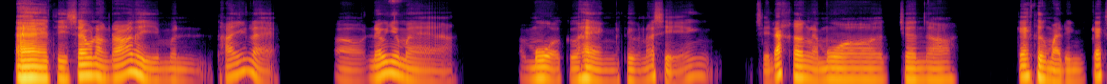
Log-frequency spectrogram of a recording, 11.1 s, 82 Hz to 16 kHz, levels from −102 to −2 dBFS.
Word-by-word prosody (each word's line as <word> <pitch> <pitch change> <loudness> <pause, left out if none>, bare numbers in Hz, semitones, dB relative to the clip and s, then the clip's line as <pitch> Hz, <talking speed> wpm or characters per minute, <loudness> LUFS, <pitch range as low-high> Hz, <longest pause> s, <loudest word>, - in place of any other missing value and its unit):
À, 125 -1 +10
thì 120 -2 -2
sau 145 +5 +5
lần 130 -4 0
đó 135 +8 +2
thì 115 -10 +1
mình 105 -2 -12
thấy 150 +9 -5
là, 115 - -6 0.6
ờ, 100 -2 -12
nếu 130 +6 0
như 165 -2 +2
mà 95 -6 -7 0.7
mua 120 +1 0
ở 105 - -8
cửa 110 0 -6
hàng 105 -5 0
thì 105 - -3
nó 110 +6 -7
sẽ 105 +1 -8 0.6
sẽ 95 - -11
đắt 140 +10 +2
hơn 125 -2 +3
là 105 - -4
mua 110 0 -2 0.2
trên, 110 -1 -3
a, 110 0 -5 0.6
các 135 +1 +1
thương 120 -4 +2
mại 100 - 0
điện 100 0 -9
các 135 +2 -1
115 Hz, 175 wpm, -25 LUFS, 105-130 Hz, 0.7 s, À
